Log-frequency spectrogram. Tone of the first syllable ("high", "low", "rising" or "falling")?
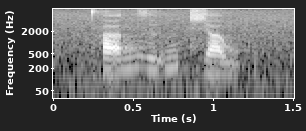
rising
